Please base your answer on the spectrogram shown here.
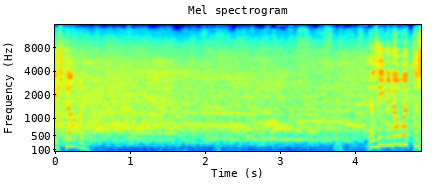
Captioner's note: crowd chatter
